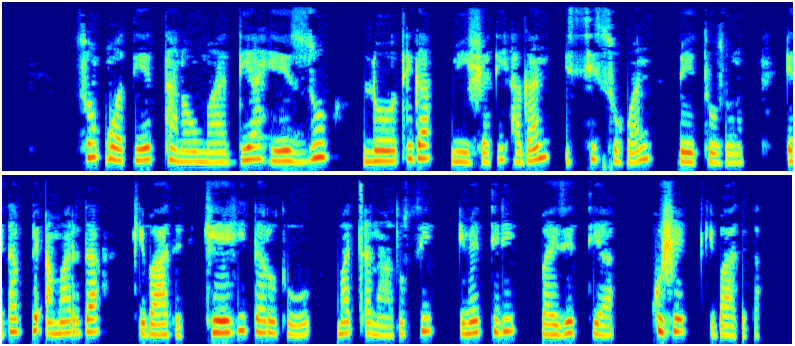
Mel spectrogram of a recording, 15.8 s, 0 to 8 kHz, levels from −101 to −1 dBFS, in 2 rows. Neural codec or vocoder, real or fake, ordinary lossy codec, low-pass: none; real; MP3, 32 kbps; 7.2 kHz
